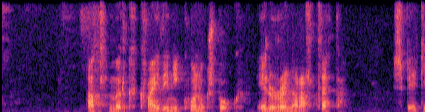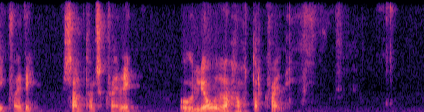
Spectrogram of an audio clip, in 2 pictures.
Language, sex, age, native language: Icelandic, male, 20-29, Icelandic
